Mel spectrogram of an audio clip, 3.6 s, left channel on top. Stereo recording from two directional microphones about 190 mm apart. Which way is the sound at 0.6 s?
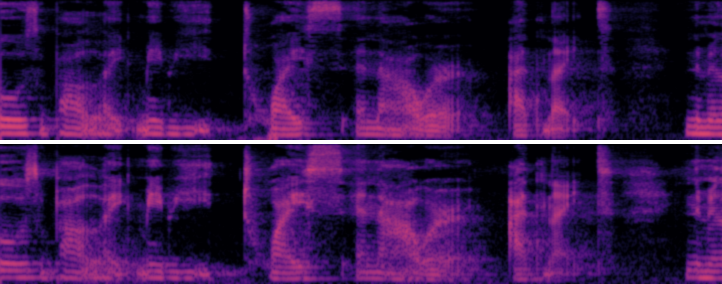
40° left (ahead or behind).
